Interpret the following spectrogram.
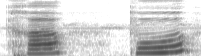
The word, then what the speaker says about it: crapaud: Crapaud. Où est-ce que j'entends O dans crapaud? Donc, dans la deuxième syllabe.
